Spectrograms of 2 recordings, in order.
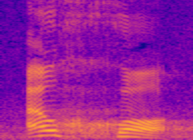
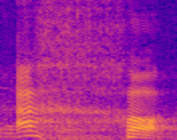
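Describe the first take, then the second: First: "Aukho" with a thick, rounded first vowel; thick heavy kh. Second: "akhho" with a thin open a before kh; thin, wrong kh. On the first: Teacher showing correct kha, "Aukho" said thick. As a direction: thicken "Aukho" before the throaty kh. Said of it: "dengan suara yang tebal". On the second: Teacher showing what to avoid, "akhho" said thin. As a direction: keep the first vowel of "akhho" light. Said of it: "tidak akhho". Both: Shown as a demonstration.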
